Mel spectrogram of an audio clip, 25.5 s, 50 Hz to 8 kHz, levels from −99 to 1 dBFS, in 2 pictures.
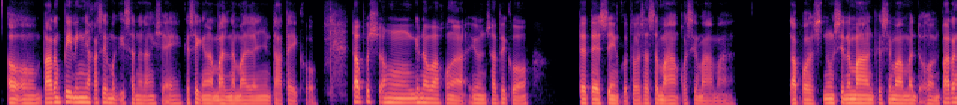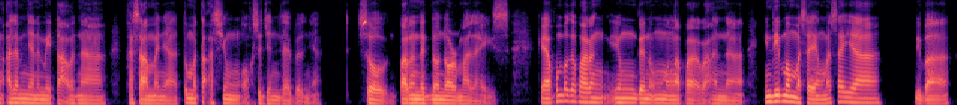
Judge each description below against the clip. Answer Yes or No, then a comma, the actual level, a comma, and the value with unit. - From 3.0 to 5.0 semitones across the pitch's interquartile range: Yes, average, 3.6 semitones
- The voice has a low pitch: Yes, low, 105 Hz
